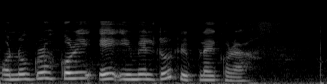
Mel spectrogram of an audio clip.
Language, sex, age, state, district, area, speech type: Assamese, female, 45-60, Assam, Tinsukia, urban, read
